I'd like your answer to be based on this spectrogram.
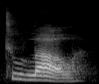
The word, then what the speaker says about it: lull: Let's make sure we're pronouncing that vowel sound correctly. It's the same sound as in the word dull. It's different from the word pull. That's more like this, pull. This is to lull.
